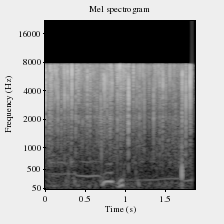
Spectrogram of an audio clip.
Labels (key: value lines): label: biophony, cascading saw
recorder: SoundTrap 600 or HydroMoth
